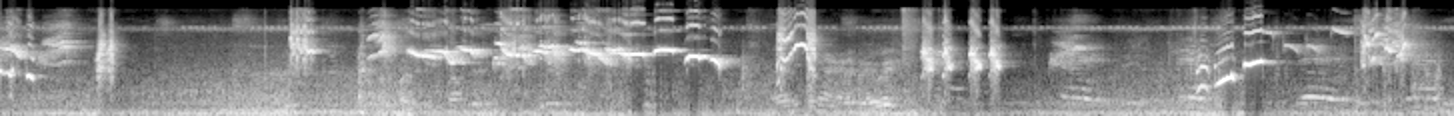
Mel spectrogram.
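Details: Oriental magpie-robin in fighting mood, with scattered harsh chatters, sharp clicks and whistled slurs between quieter stretches, over low background rumble and a steady faint high tone.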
